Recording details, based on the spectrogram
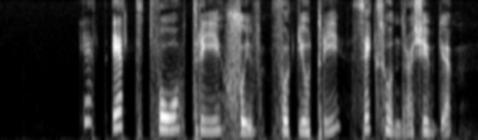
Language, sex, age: Swedish, female, 56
